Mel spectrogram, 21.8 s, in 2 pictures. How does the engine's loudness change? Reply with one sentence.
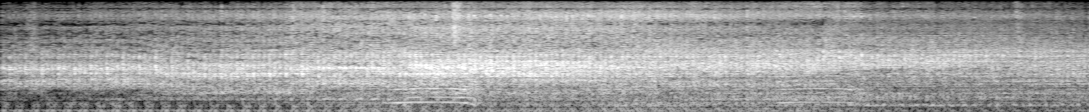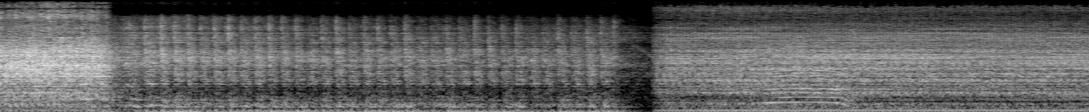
The loudness of the engine goes down.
